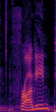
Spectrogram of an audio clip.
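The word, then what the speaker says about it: phrogging: Frogging, P-H-R-O-G-G-I-N, but it's pronounced like frogging, like frogs.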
